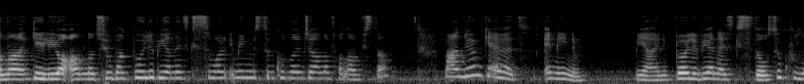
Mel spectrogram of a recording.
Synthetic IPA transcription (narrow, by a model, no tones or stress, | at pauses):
anaɟe̞lʲijo̞ʔanlˠat̪ʰɯjo̞bak̚bø̞jlʲɛbijanɛt̪cʰi̥sivaɾḛmilʲmisinkʰulˠːanɯd͡ʒaːnafalˠanfi̥san | b̥ænd̪ijo̞ɾumcʰiɛvɛt̪ | e̞miːnim | jaːnibø̞jlʲɛbijanɛt̪cʰi̥sid̪ɛolˠsakʰulˠː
